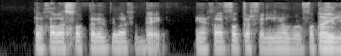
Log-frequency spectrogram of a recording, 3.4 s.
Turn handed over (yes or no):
yes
